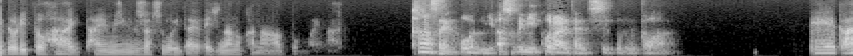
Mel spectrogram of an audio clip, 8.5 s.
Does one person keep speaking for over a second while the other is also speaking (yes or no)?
no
